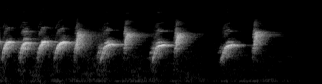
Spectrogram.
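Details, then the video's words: Lively song from a young lesser green leafbird: quick, slurred whistled chirps, some sweeping up and others dropping, coming about twice a second at first, then spacing out into separate notes. "Cucak ijo muda super gacor"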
